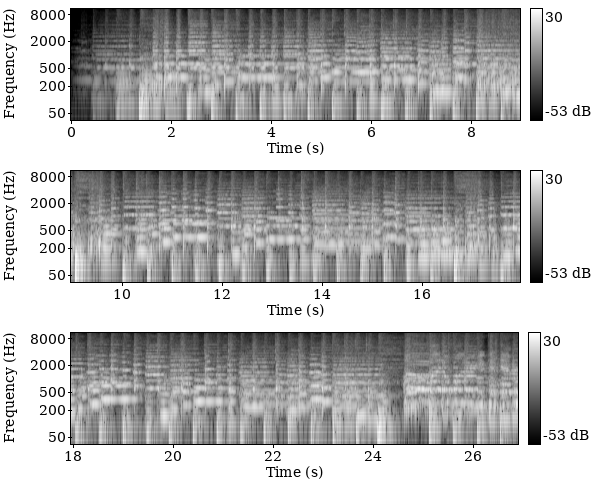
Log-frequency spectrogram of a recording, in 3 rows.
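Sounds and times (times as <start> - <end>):
polka music: 0.0 - 26.8.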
